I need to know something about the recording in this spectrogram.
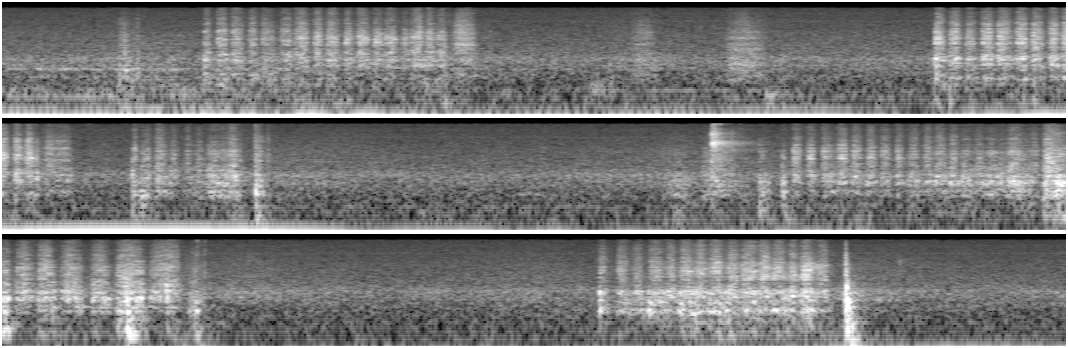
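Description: A pen scratches across paper in short bursts.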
